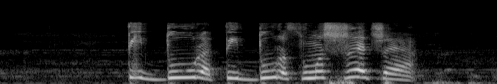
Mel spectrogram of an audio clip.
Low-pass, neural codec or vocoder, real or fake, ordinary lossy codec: 7.2 kHz; none; real; AAC, 32 kbps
